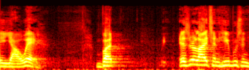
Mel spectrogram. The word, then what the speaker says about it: Yahweh: We put A and E there from A, vowel of Adonai, and the vowel of Elohim. And that's why it's Yahweh.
